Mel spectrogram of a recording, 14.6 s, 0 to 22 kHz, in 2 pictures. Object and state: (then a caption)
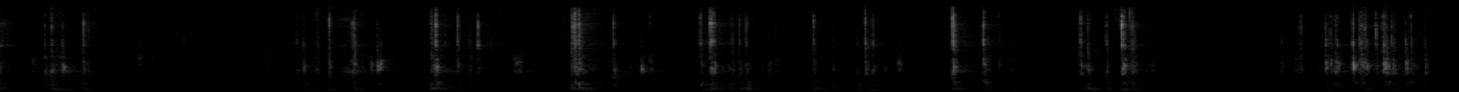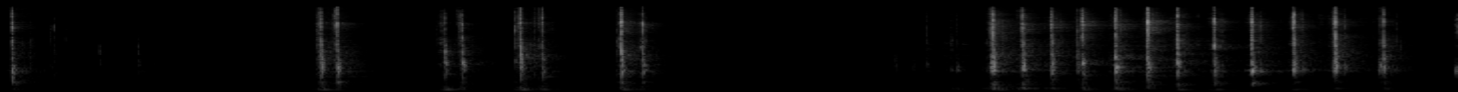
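Plastic mechanical keyboard. Both hands type steadily with their fingertips on an Alienware AW410K RGB mechanical keyboard with plastic keycaps and Cherry MX Brown switches. Short bursts of clacky key presses come with brief pauses between them, centered around 910 Hz with a bright edge. The clip ends in a denser, faster run of typing.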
